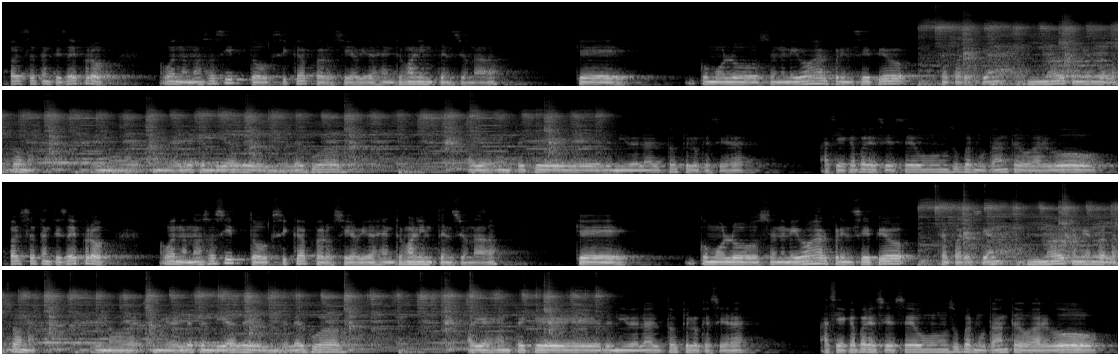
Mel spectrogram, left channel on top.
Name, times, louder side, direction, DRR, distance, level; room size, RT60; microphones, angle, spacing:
voice 1, 0.1-1.1 1.6-5.0 5.7-6.3 6.8-9.1 9.4-11.6 12.0-14.6 15.8-18.6 19.3-22.1, right 3 dB, 40° right, 14 dB, 0.5 m, -23 dB
Human voice / Acoustic guitar / Drum, 9.2-17.1, right 1 dB, 20° right, 2.9 m, -31 dB
13.0 x 11.5 x 4.7 m, 1.0 s
head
